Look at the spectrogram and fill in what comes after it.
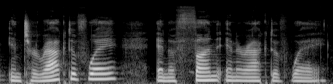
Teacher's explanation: We could say interactive, but I can also drop that T.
